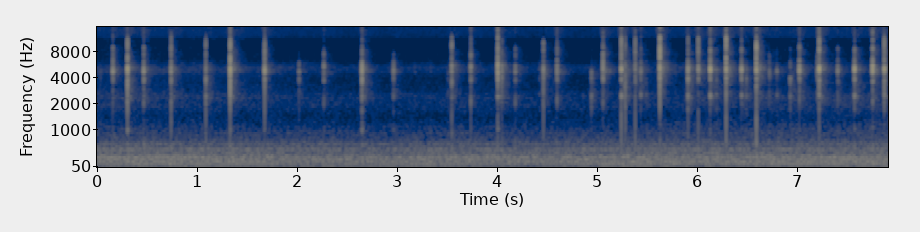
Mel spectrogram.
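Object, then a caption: Plastic spray bottle cap. Long nails tap and scratch the rim and top of the clear plastic cap over the gold sprayer on a tilted plastic body mist bottle. The result is a steady run of sharp, bright clicks with a high ring, each dying away almost instantly, over a faint low hum.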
